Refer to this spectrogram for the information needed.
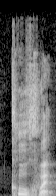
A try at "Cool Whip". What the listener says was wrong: now why are you putting so much emphasis on the H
